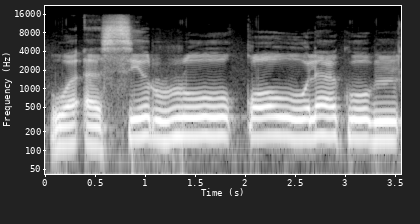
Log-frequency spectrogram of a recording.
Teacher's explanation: وَأَسِرُّوا سین سیٹی کے آواز, را کو پر پڑھیں گی موٹا اور قولکم کی جو قاف ہے قاف کو پر پڑھیں گی موٹا. واو جو ہے لین ہے اس لیے نرمی سے پڑھا جائے گا اس کو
